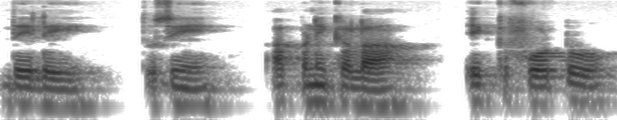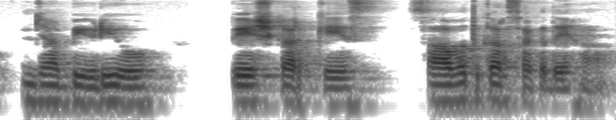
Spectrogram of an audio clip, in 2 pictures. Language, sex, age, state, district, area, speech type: Punjabi, male, 30-45, Punjab, Mansa, urban, spontaneous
